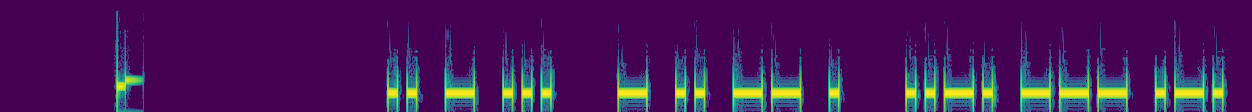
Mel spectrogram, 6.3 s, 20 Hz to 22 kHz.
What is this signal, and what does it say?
Morse code, heard as a keyed tone, about 25 wpm, 700 Hz. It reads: ITS TIME FOR
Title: Sentences from Top 600 Words 25wpm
